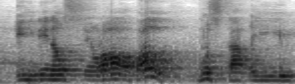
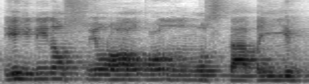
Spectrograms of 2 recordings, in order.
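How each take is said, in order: First: Ihdinas siratal mustaqim with a deep, back-throat qaf. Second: Ihdinas siratal mustaqim chanted slowly; slow recitation. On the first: Preacher modelling correct qaf, slow. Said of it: "Qafnya mesti dalam". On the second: Preacher reciting the verse, slow. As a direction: recite with care. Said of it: "salah pada shad". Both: Shown as a demonstration.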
